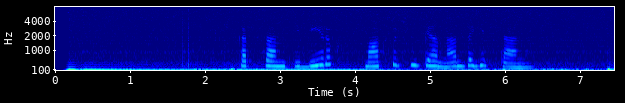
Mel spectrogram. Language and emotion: Russian, neutral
